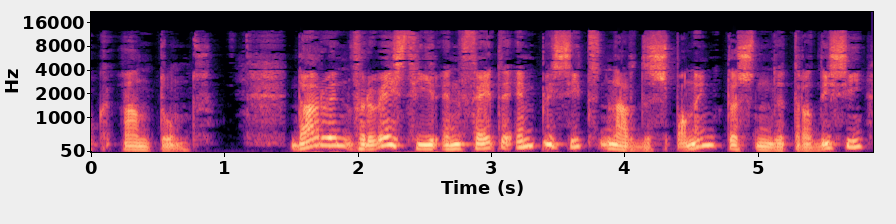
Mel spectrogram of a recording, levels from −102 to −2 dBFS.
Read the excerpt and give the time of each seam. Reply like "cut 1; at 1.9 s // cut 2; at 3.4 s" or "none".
cut 1; at 1.5 s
